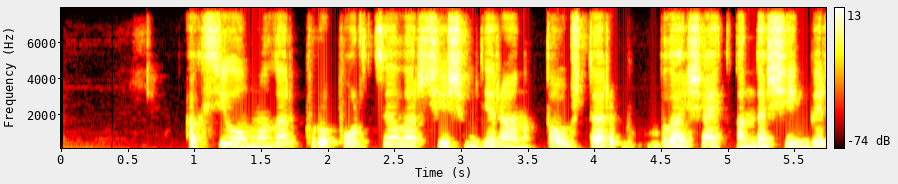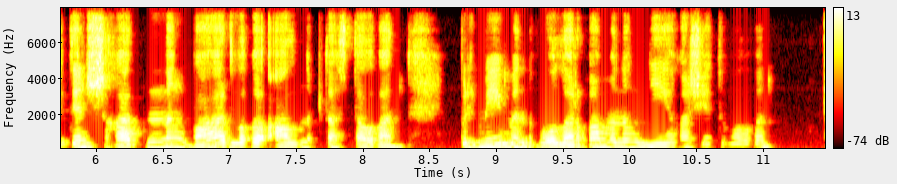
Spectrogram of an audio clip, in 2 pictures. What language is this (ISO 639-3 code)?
kaz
